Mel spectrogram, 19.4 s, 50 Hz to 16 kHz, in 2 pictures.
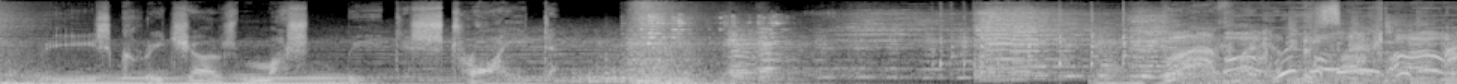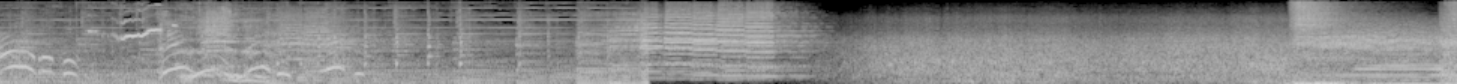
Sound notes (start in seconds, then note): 7.8 screaming; 9.0 howling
